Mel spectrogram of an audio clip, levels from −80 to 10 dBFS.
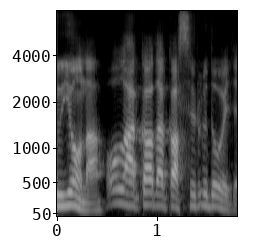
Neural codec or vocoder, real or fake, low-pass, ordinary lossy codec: codec, 16 kHz, about 1 kbps, DyCAST, with the encoder's durations; fake; none; none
